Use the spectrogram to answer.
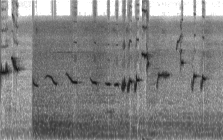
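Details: White-rumped shama song used to stir rival shamas to reply: a run of short, loud whistled slurs, then rapid repeated bright notes rising and falling, over a faint low hum.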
